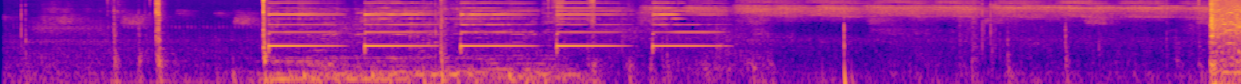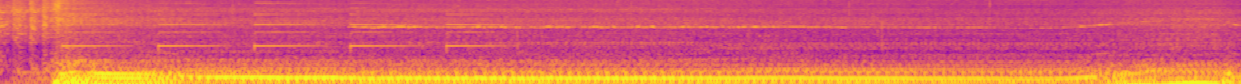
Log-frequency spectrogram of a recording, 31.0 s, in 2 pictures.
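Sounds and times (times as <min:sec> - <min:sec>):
car warning chime dinging: 0:03.3 - 0:09.2, 0:16.2 - 0:23.9
car engine cranking and starting: 0:15.0 - 0:31.0.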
